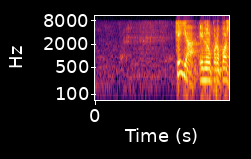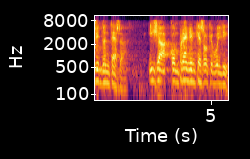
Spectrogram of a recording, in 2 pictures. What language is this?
Catalan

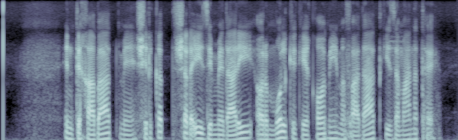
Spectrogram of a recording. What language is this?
Urdu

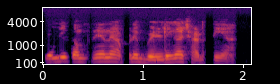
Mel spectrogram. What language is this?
Punjabi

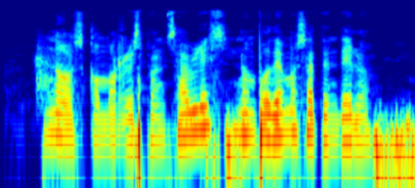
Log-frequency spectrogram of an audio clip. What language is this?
Galician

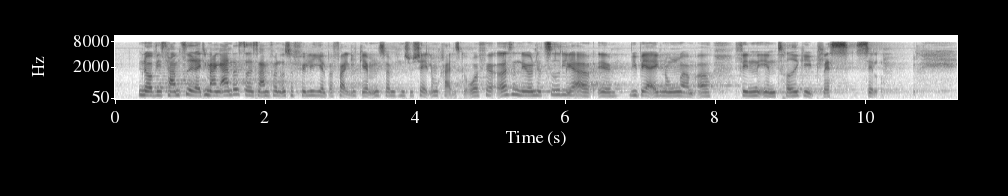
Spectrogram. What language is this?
Danish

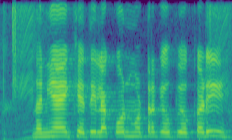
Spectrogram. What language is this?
Magahi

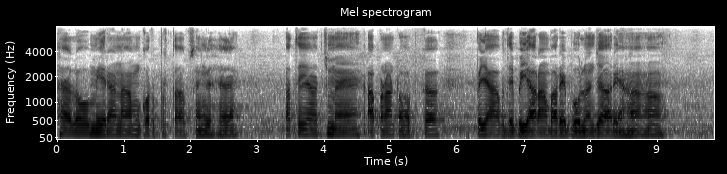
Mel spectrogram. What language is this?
Punjabi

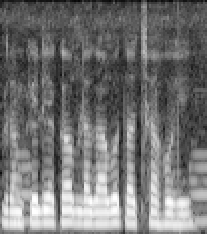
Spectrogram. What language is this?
Chhattisgarhi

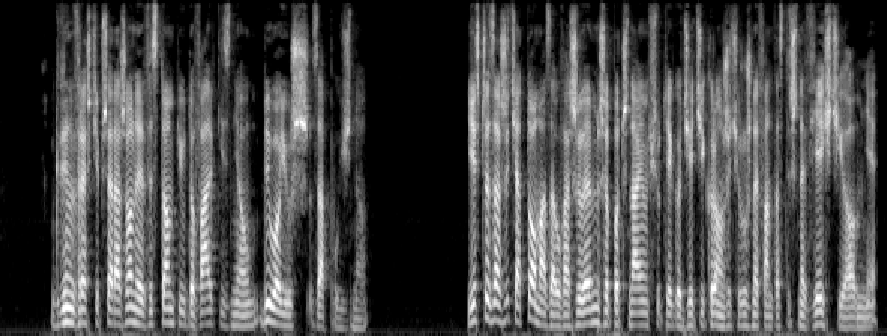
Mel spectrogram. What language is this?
Polish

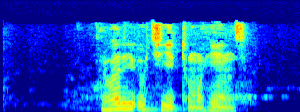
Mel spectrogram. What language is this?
Kinyarwanda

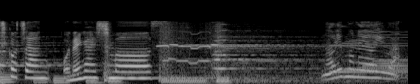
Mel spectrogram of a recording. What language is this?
Japanese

